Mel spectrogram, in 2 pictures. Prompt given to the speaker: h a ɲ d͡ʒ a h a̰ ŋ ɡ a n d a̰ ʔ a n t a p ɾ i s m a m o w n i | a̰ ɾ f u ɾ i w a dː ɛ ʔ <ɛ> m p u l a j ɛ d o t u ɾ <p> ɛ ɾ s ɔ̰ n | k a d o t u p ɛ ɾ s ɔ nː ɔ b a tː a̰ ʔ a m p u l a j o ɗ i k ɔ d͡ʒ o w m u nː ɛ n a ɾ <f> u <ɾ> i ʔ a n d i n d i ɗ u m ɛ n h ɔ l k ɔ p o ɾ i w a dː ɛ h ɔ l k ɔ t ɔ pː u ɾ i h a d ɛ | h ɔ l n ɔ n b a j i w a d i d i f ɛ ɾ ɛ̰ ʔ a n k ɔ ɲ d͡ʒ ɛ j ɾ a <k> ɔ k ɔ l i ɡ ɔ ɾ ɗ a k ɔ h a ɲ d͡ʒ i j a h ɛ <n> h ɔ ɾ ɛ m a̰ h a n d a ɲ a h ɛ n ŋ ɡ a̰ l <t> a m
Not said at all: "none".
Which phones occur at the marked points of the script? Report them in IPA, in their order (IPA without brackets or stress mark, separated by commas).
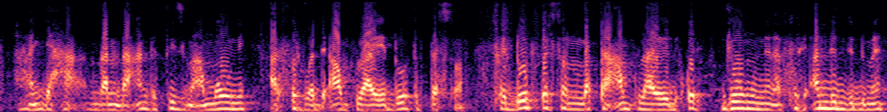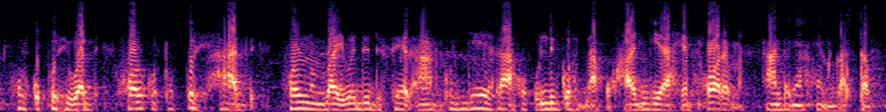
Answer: a, p, f, ɾ, k, n, t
